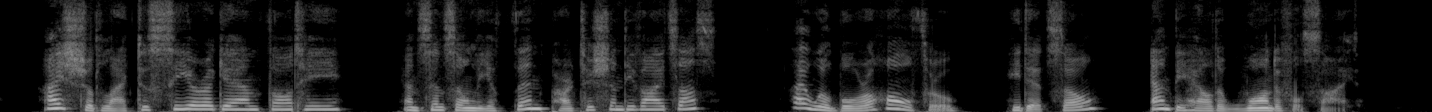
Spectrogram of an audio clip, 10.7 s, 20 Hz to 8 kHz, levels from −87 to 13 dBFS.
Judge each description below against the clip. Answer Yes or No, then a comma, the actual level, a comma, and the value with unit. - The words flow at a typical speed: Yes, average, 175 wpm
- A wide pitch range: Yes, wide, 7.8 semitones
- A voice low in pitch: No, high, 215 Hz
